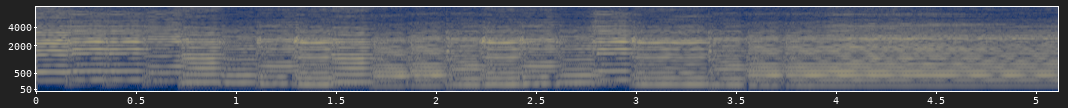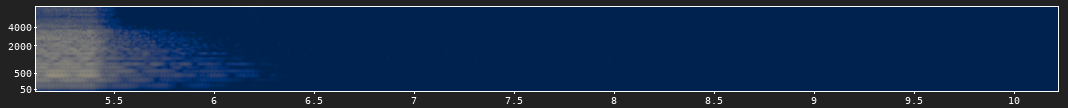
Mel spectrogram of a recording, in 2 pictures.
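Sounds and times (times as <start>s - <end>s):
cello duet: 0.0s - 5.6s.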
